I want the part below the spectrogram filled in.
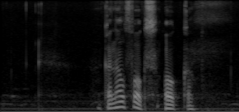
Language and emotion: Russian, neutral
